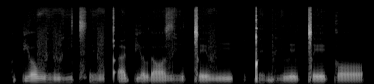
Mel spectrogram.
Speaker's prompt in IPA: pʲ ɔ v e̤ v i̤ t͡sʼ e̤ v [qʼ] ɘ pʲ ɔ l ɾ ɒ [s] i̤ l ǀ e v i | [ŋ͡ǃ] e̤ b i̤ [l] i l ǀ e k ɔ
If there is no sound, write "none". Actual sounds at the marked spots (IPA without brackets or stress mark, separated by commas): qʼ, z, ǃ, l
